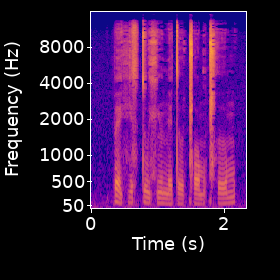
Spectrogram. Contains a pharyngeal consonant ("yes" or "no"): no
